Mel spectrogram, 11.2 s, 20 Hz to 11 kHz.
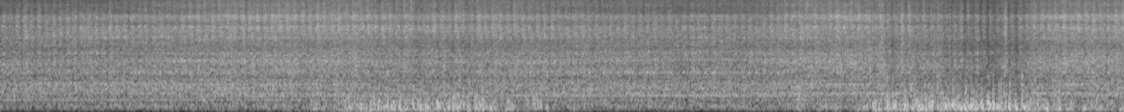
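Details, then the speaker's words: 2007 Chevy Equinox LT V6 with 149,000 miles, just after start: a fast, uneven mechanical chatter about three to four beats a second over the engine hum, from the engine bay. The owner says it is not the water pump and suspects the starter. "so when they start only it's a strange noise coming around the engine bay so if anyone know anything about this noise let me know"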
